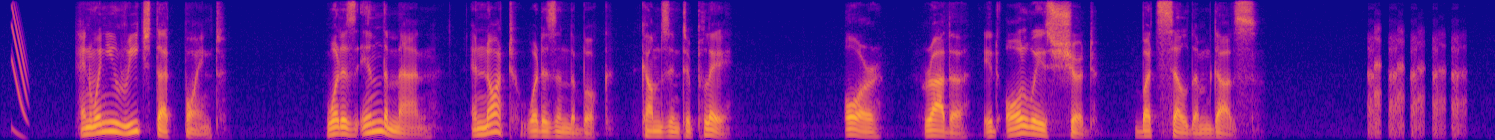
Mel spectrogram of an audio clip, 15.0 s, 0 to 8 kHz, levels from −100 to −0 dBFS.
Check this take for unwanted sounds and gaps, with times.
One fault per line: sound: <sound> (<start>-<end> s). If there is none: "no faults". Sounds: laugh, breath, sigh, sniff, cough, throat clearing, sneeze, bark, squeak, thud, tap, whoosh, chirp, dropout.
sound: chirp (0.1-0.3 s)
sound: laugh (13.7-14.7 s)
